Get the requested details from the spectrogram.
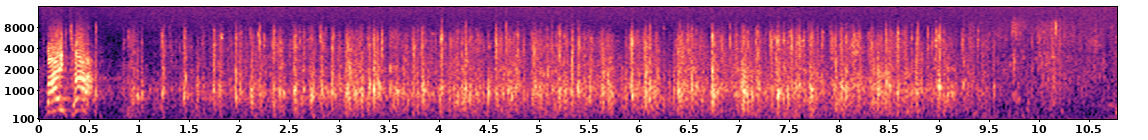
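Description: Horses' hooves clop on a cobbled street.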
